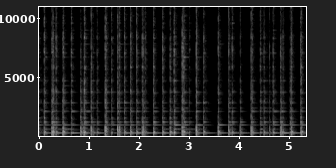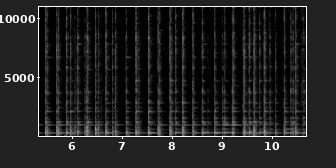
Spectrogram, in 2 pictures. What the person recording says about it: tingly fast but NOT aggressive metal jar nail tapping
